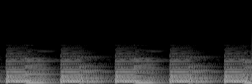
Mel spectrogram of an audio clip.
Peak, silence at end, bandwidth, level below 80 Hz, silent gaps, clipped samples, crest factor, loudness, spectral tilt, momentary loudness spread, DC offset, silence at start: -18 dBFS; 0 s; 3 kHz; -40 dBFS; none; under 0.1%; 12 dB; -31 LUFS; -11.5 dB/octave; 3 LU; under 0.1%; 0 s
